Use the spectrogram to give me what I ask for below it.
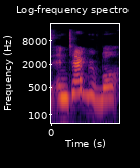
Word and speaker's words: integrable: is integrable integrable um I should look that up the pronunciation is integrable and uh we have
